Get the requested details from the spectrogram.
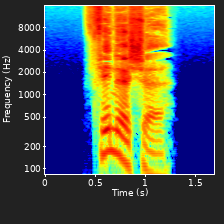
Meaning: inflection of finnisch: 1. strong/mixed nominative/accusative feminine singular 2. strong nominative/accusative plural 3. weak nominative all-gender singular
- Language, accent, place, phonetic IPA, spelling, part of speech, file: German, Germany, Berlin, [ˈfɪnɪʃə], finnische, adjective, De-finnische.ogg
